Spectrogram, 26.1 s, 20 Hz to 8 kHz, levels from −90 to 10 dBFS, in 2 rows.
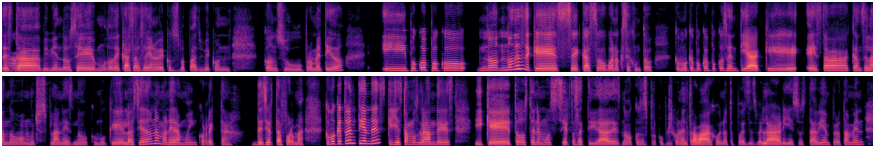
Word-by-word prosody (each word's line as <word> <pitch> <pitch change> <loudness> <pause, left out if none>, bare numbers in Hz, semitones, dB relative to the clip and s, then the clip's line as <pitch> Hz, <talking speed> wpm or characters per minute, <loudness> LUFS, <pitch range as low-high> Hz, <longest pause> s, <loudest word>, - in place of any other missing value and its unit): está 190 -1 +4
viviendo 185 -1 -6
se 185 -1 0
mudó 185 +1 -7
de 195 - -1
casa, 195 +2 +2
o - - -7
sea, 190 -1 -3
ya 180 - -1
no 180 - -4
vive 180 0 -2
con 185 - -10
sus 180 0 -16
papás, 175 0 -5
vive 175 0 -9
con 175 -1 -11 0.5
con 190 -2 -4
su 180 -1 -8
prometido 175 - -3 0.5
y, 215 +1 -2
poco 235 +6 0
a 270 - +2
poco 240 0 0
no 245 +6 +1
no 265 +5 0
desde 385 -6 +5
que 195 -2 +8
se 200 +1 0
casó, 195 +1 +1
bueno, 195 -1 -1
que 185 - -10
se 195 - -6
juntó, 190 0 -6 0.3
como 195 -2 -5
que 200 - -4
poco 205 +4 -5
a - - -15
poco 230 0 -7
sentía 205 - +4
que 195 - -2
estaba 195 -1 +3
cancelando 185 -2 -3
muchos 190 0 -11
planes, 185 -1 -5
¿no? 185 +2 -10
Como 190 -3 -15
que 190 +1 -1
lo 195 - +2
hacía 230 +4 -1
de 260 - +1
una 315 +3 -2
manera 195 -7 0
muy 195 +1 -11
incorrecta, 190 -2 -9 0.3
de 195 0 0
cierta 205 0 +3
forma. 195 -2 -2 0.3
Como 275 +2 +2
que 290 0 +6
tú 325 - +1
entiendes 335 +1 +5
que 245 - -4
ya 225 - +3
estamos 220 -1 +1
grandes 195 +4 0 0.3
y 205 - -4
que 180 -1 +6
todos 200 +1 -2
tenemos 195 0 -5
ciertas 200 0 -4
actividades, 180 -2 0
¿no?, 195 +1 -6
cosas 195 0 -11
por 190 -1 -18
cumplir 185 0 -15
con 195 0 -6
el 180 - -5
trabajo 185 +2 +2
y - - -13
no 180 0 -8
te 185 - -18
puedes 190 0 -7
desvelar 180 0 +1
y 180 0 -5
eso 180 0 -10
está 185 0 -3
bien. 205 +2 -5
Pero 190 -1 -8
también 215 +4 -5
195 Hz, 205 wpm, -22 LUFS, 185-205 Hz, 0.5 s, que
